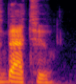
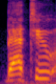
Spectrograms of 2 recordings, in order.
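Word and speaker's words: Batuu: Oh yeah, that is Batu. – It's Batu. – Batu.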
